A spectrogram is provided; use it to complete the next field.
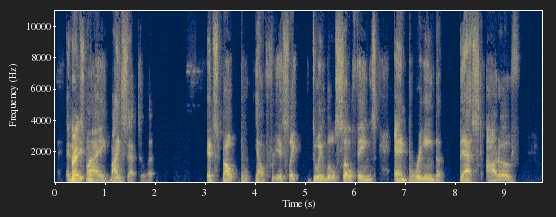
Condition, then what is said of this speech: Stuttering. I know the word I want to say, but there's something, it doesn't go from my brain to my mouth.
